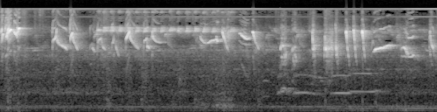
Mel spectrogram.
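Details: Competing in an online contest, a caged white-eye from Sambas, West Kalimantan, pours out a continuous, very high twittering song of tumbling chirps and thin whistles that is louder toward the end.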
